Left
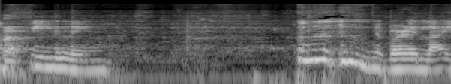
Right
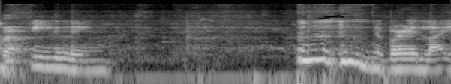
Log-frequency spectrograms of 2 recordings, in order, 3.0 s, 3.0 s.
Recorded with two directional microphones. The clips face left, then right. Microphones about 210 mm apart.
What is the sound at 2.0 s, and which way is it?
Speech, 5° left (ahead or behind).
